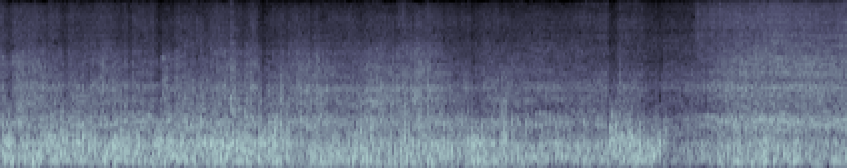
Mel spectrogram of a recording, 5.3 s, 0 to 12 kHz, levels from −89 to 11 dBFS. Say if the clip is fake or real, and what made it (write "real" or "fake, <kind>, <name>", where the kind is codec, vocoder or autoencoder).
real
